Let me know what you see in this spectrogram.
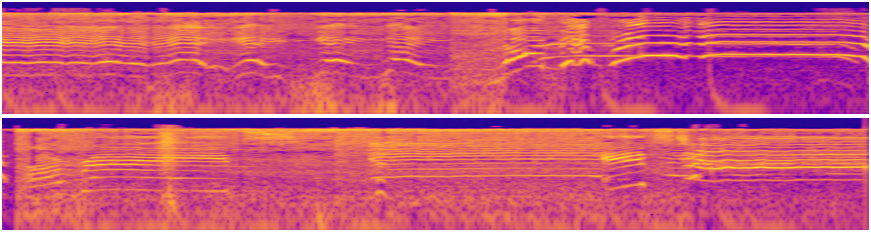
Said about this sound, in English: You can hear the squealing as she and her girlfriends, including Kylie Jenner, got onto their private jet to go to Vegas.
